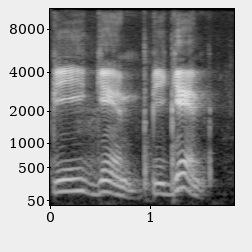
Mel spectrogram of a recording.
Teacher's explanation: the double consonant you double me all right in those cases because the accents on the second syllable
